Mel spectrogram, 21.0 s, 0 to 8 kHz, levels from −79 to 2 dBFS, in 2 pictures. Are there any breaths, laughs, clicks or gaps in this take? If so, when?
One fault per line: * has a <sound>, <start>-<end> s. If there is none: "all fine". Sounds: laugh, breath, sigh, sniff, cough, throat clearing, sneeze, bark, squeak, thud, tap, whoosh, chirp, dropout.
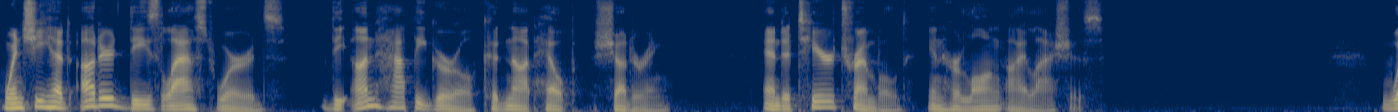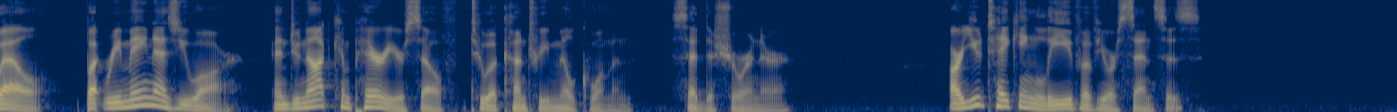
all fine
